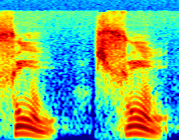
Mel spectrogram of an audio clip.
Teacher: Su, ya, dia juga ada sofirnya, huruf shad, ya, berdesis. Jadi adanya penyempitan di mulut sehingga suara menajam, ya, ada desisan. Su, jadi tebal karena dia huruf isti'la.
